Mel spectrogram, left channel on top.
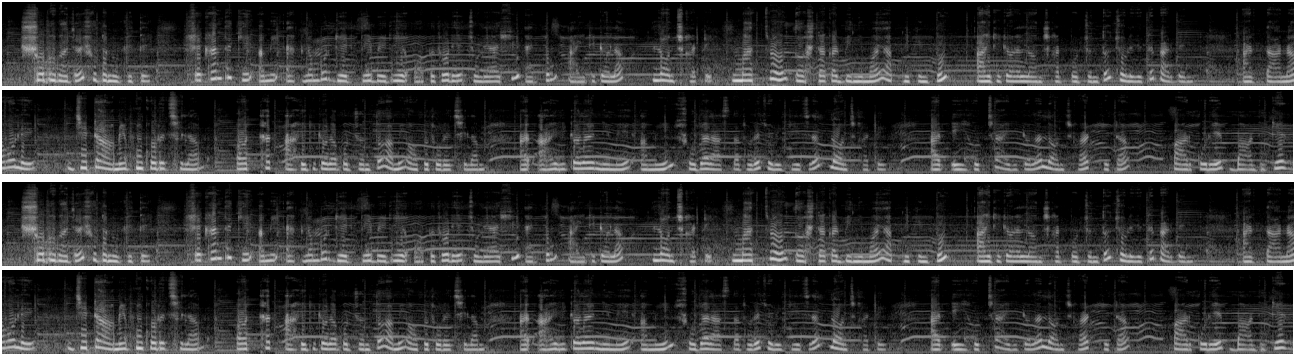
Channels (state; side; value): identical; both; correlation 1.00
